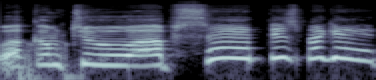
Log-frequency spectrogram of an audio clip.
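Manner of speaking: very high, booming, half-formed cartoon Italian accent. Host introducing the Upsetty Spaghetti segment on the show, half-done Mario voice. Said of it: "You're like almost half the Mario voice".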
